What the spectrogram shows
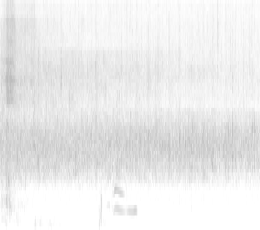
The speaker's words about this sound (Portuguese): Quem pode dizer amém? Quem louva a Deus? Quem pode dar um aplauso a esse Deus maravilhoso?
